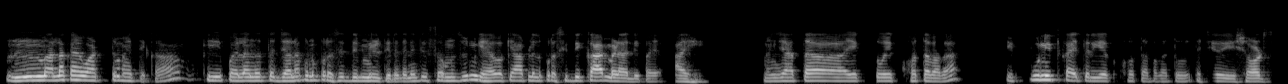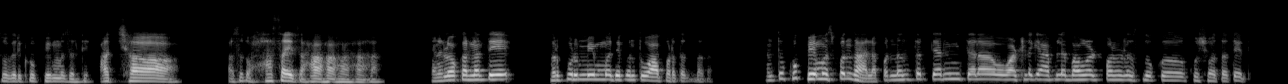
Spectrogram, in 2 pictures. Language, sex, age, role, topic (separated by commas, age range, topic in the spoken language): Marathi, male, 35-39, guest, सोशल मीडियावरची प्रसिद्धी लोकांच्या वर्तनावर कसा परिणाम करते, असं तुम्हाला वाटतं?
